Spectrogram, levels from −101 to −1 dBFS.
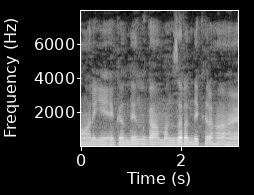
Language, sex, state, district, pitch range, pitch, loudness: Hindi, male, Maharashtra, Washim, 125-130 Hz, 125 Hz, -16 LUFS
